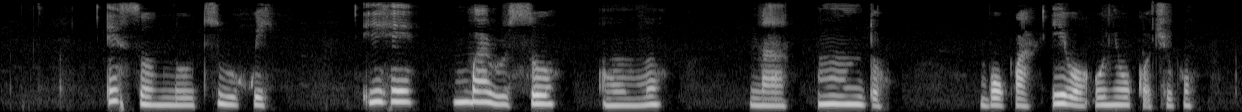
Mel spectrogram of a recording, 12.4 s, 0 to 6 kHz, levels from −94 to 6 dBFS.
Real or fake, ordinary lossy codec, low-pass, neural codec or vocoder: real; AAC, 32 kbps; 5.4 kHz; none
